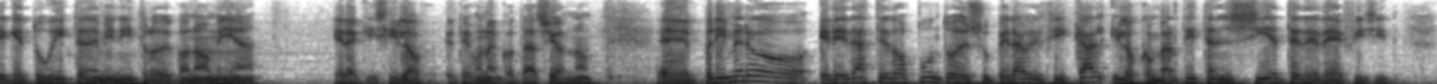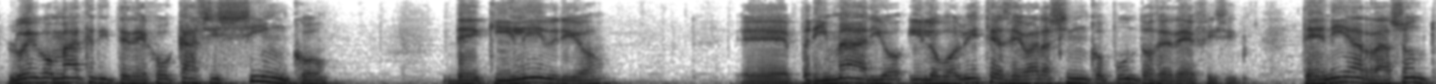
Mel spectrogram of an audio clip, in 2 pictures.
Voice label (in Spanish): Radio Incendio Forestal; Radio Mitre Cordoba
